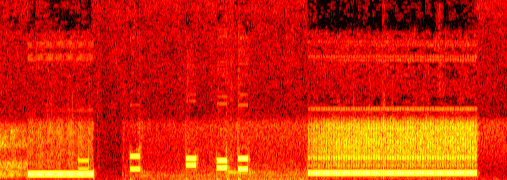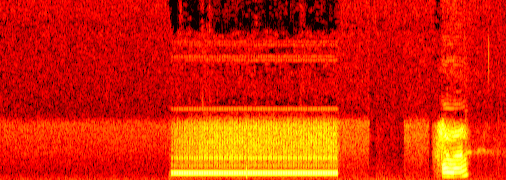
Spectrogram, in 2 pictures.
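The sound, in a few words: telephone dialing and ringing tone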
